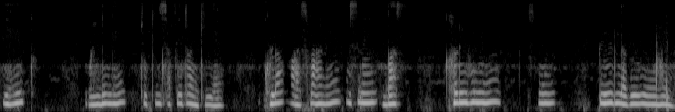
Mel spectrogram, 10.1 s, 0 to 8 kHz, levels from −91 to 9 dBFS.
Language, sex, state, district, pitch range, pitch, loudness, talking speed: Hindi, female, Bihar, Darbhanga, 225-260 Hz, 240 Hz, -32 LUFS, 135 wpm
